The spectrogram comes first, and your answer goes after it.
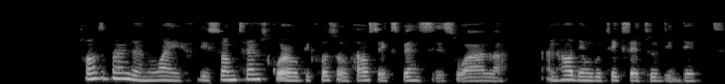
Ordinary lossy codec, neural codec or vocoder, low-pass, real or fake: MP3, 32 kbps; none; 7.2 kHz; real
